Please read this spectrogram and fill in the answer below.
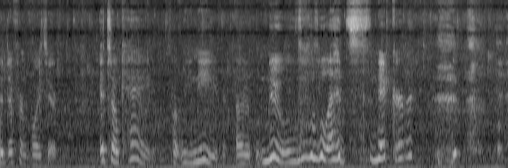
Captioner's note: snicker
